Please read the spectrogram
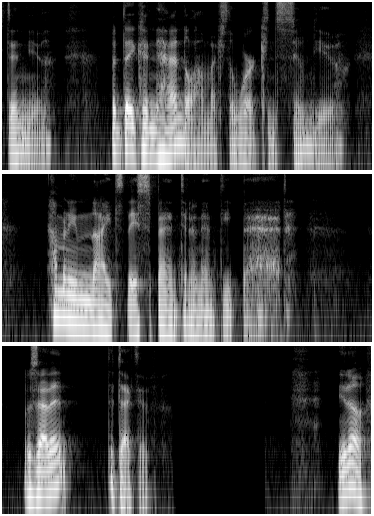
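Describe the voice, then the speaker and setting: A smooth-talking mob boss played by a man in an ASMR roleplay, teasing and quietly threatening. The voice has a gravelly creak and swings freely up and down in pitch. Phrases are drawn out with flirtatious insinuation. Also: heavily acted. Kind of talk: ASMR roleplay voice acting, one-sided dialogue.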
